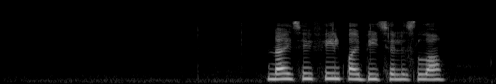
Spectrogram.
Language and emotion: Russian, neutral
